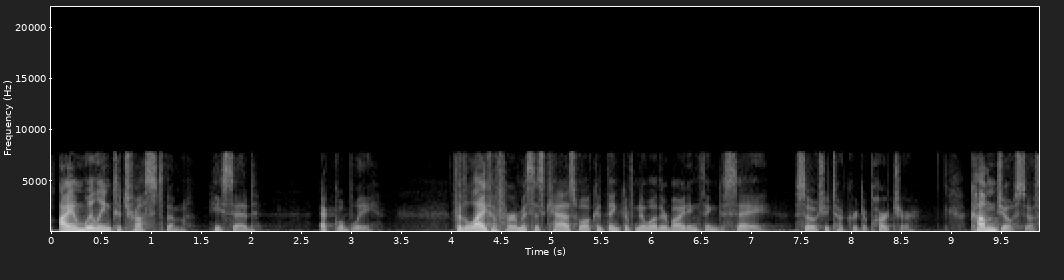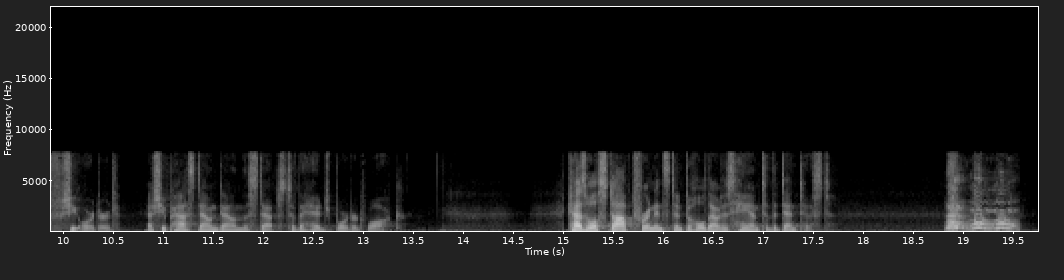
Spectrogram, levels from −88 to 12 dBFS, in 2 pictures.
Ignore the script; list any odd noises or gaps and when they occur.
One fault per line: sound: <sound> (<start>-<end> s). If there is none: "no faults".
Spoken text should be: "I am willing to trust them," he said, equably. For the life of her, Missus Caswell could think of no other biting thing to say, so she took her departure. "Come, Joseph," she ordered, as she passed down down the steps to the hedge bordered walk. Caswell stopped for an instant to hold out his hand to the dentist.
sound: bark (18.8-19.6 s)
